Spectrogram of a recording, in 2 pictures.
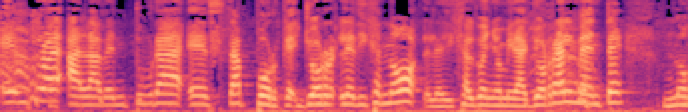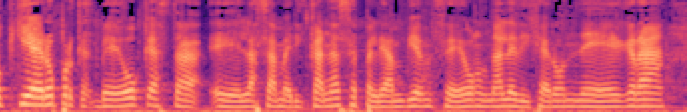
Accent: Mexico City, Mexico; yo soy chilanga. Entonces, estar para mí aquí en México, o sea, me lleno de nostalgia con todos los cambios que hay. Y pues me fascina mi ciudad.

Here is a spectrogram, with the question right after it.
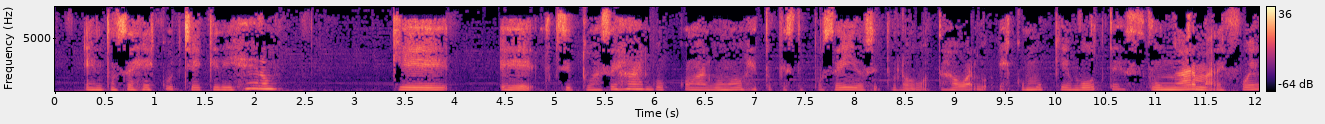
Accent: El Salvador; Yo soy del Salvador.

